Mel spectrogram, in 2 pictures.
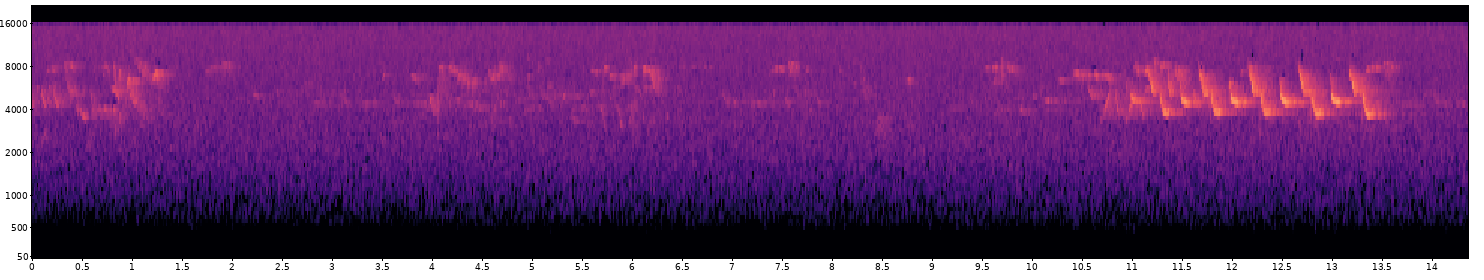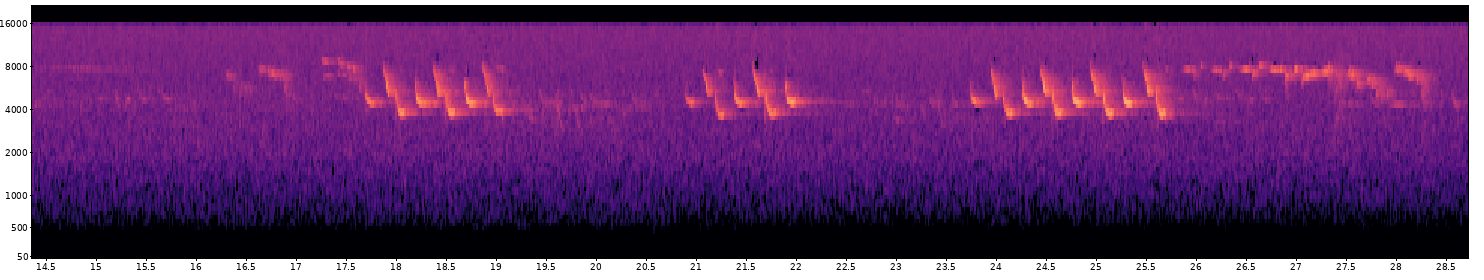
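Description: Birdsong: a small bird singing quick runs of high, down-slurred notes, each run one to two seconds long, four or five times over a faint steady hiss.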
